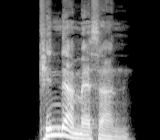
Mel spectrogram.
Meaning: dative plural of Kindermesser
- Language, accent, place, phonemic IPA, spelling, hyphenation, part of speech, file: German, Germany, Berlin, /ˈkɪndɐ̩ˌmɛsɐn/, Kindermessern, Kin‧der‧mes‧sern, noun, De-Kindermessern.ogg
